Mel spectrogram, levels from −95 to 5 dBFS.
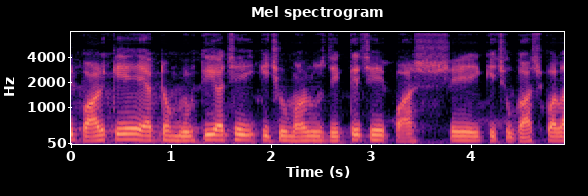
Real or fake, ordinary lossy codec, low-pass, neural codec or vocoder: fake; none; none; codec, 16 kHz, 4 kbps, FunCodec, trained on LibriTTS, 50 frames a second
